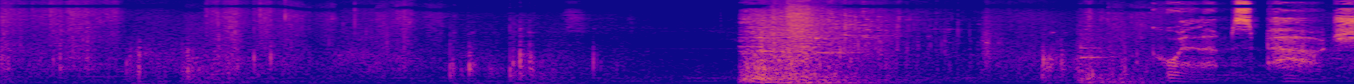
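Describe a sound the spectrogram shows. Footsteps thud softly.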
